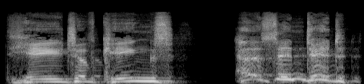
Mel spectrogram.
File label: wraith death; dota; skeleton king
